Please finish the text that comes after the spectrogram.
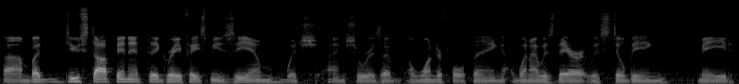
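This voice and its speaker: Lowish-voiced male podcast host, noisy background. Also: flat delivery, moderate pace, few pauses. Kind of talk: casual chat.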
